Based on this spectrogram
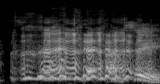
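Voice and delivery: high, laughing imitation of "dancing"; laughing mimicry. Echoing a friend's joke accent, laughing mimicry.

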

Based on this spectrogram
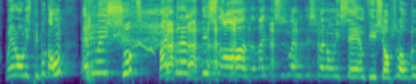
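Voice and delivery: high, loud comic outrage; exasperated rant. Retold or imitated. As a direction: rant incredulously at the top of your voice. Exasperated rant about lockdown crowds.

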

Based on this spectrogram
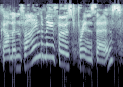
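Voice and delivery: high, scheming sorceress voice; sly sorceress. Acted. Sorceress Circe taunting Wonder Woman, sly and high. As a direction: savour the idea like a villain.

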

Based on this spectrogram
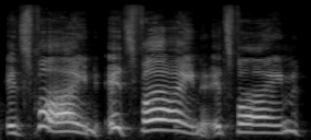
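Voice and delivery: high, loud panicked reassurance; panicked yell. Retold or imitated. Startled by a raccoon, yelling to calm it, panicked. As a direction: yell it out, hands up, surrendering. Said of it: "my instinct was to go".

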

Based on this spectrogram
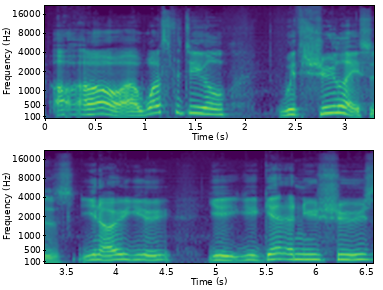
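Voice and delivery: mock a smug observational stand-up; lightly parodied sitcom comic; Jerry Seinfeld impression. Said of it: "my pseudo Jerry".

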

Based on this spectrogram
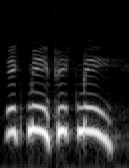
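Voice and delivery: very high squeaky voice, begging to be hit; mock squeaky plea. Coach mocking a student who begs to be hit, high squeak. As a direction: squeak it out like an eager target. Pretending to be the target.

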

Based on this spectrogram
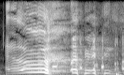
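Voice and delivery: high, loud wail with laughter; laugh-cry at your own embarrassment; mortified laughing wail. Real, not acted. Speaker cringing at their own customer story, laughing wail.

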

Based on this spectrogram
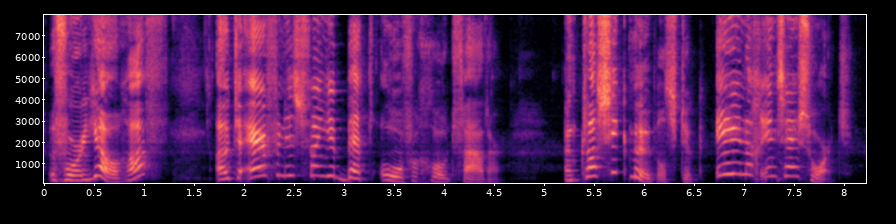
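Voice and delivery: mildly grand presentation, kept serious; straight-faced. A narrator's reading. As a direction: present the heirloom with solemn pride. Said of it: "Met een uitgestreken gezicht vervolgt hij". (uitgestreken, een tikje plechtig)

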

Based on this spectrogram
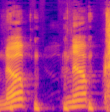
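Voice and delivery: loud mock refusal; loud nope. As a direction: bark it out, refusing. Refusing at German border joke.

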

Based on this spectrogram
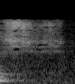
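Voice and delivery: susurro imitando un carrito de juguete; ruido de carrito. Retold or imitated. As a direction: shh suave y sin voz como un juguete rodando. Niño en su carrito. (sonido de carrito de niño, sin voz)

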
